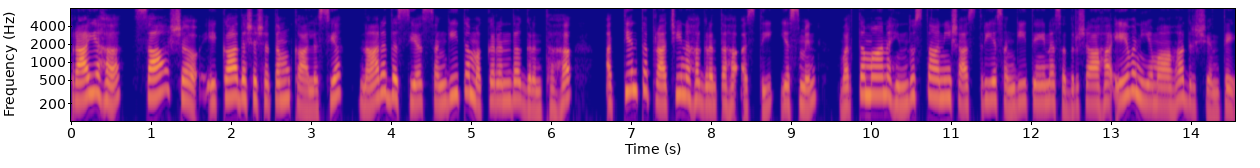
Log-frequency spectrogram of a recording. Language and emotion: Sanskrit, neutral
